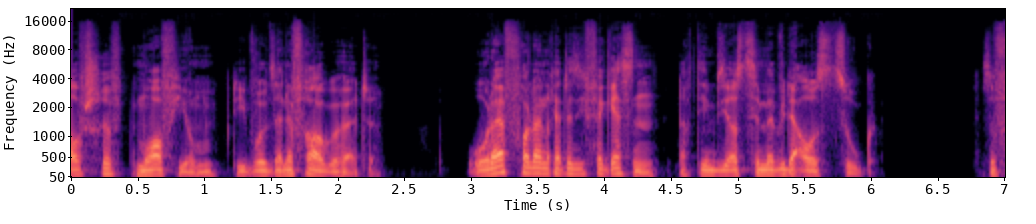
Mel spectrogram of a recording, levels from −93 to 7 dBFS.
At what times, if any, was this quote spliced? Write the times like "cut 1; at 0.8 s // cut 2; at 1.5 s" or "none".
cut 1; at 3.6 s // cut 2; at 5.0 s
